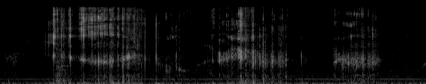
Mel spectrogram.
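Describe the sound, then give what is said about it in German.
Crunching of chips being chewed, several loud crisp bursts in an uneven rhythm with short pauses between bites, no talking. “du wolltest noch irgendwie, glaube ich, irgendwelche Chips kauen, glaube ich.”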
